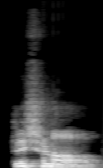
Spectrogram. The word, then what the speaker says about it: तृष्णा: तृष्णा, तृष्णा, लालसा, लिप्सा। तृष्णा कह लीजिए, लिप्सा कह लीजिए, या तणहा, ऐसे कुछ नाम है इन्होंने दिया, मैं आपको दिखा देता हूं। इसका प्रोनाउंसिएशन है तृष्णा।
